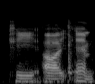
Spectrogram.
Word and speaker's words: Tim: T-I-M. How to say it? Yes, it's Tim.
